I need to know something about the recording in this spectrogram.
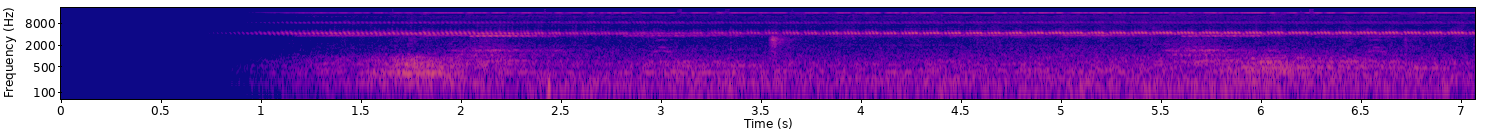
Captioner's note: crickets chirping; birds chirping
